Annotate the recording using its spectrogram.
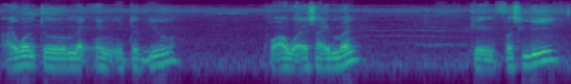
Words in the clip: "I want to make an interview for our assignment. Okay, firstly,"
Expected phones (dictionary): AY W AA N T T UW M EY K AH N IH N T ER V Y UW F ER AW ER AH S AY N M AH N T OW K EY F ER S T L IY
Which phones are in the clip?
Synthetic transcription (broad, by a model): AY W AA N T T UW M EY K AH N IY N T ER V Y UW F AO AW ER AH S AY N M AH N OW K EY F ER S T L IY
